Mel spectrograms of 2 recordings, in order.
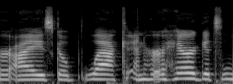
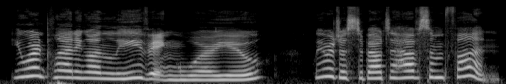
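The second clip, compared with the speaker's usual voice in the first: gentle, lulling, very soothing, calming voice; 4 semitones higher than usual. Game master voicing a woman behind the players at the door, very soothing voice. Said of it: "you hear a very soothing voice".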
